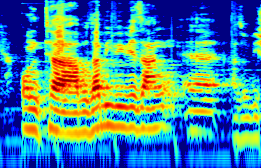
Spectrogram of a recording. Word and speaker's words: Abu Dhabi: all those who didn't know it is indeed abuabi and abuabi as we say so that's how we pronounce it by the way yes, I know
